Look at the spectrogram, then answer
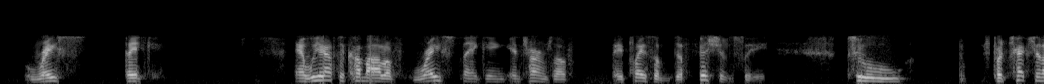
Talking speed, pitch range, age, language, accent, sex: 115 wpm, 125-155 Hz, 50-69, English, American, male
